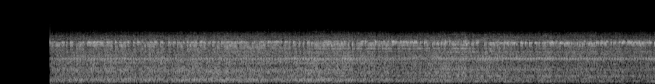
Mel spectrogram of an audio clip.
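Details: 1997 BMW E36 320iA idling around 500–700 rpm, water pump and pulleys recently replaced: steady idle with fast tinny metallic rattle about three a second; original old-style spring belt tensioner resonating, fixed by fitting newer-model tensioner.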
